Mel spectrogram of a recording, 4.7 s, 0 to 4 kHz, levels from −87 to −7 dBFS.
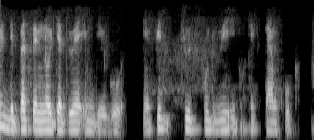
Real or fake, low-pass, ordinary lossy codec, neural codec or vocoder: real; 3.6 kHz; MP3, 32 kbps; none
